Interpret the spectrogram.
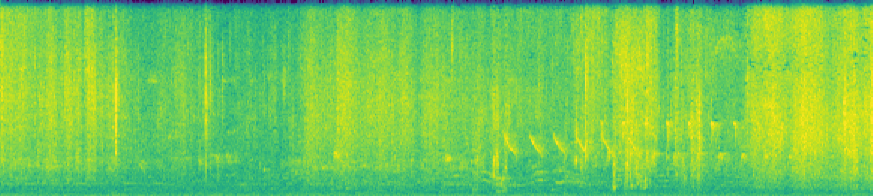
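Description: Outdoor forest ambience: a bird gives a quick run of about five short falling chirps about five seconds in, over faint splashing and squelching of hands working in shallow muddy water.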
